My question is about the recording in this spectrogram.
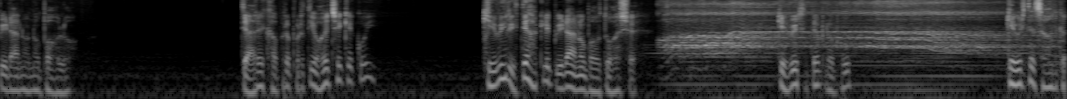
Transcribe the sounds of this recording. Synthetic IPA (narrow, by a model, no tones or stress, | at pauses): piɽanoənubʱəʋlo | t̪jaɾekʰəbəɾpəɾt̪iɦɔjt͡ʃʰekekoi | keʋiɾit̪eaʈlipiɽaənubʱəʋt̪ũɦəʃe | keʋiɾit̪epɾəbʱu | keʋiɾit̪esəɦənkə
